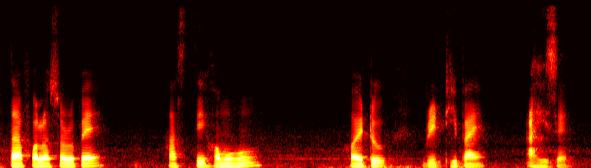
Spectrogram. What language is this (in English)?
Assamese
